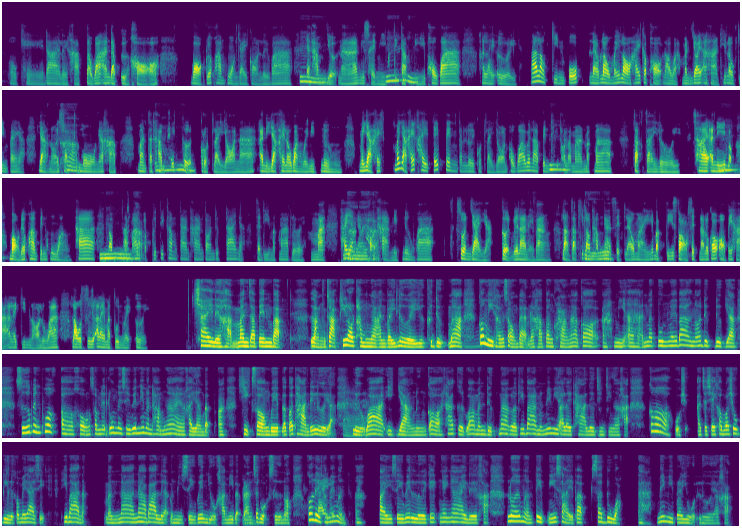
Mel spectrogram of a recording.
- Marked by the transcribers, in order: tapping; other background noise
- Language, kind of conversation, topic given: Thai, advice, พยายามกินอาหารเพื่อสุขภาพแต่หิวตอนกลางคืนและมักหยิบของกินง่าย ๆ ควรทำอย่างไร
